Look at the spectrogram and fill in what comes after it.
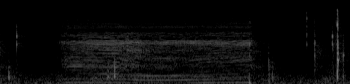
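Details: Bellababy wearable cordless breast pump running in expression mode at its highest level, described as very loud: a steady motor hum with a whirring tone for about two seconds, then clicks.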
